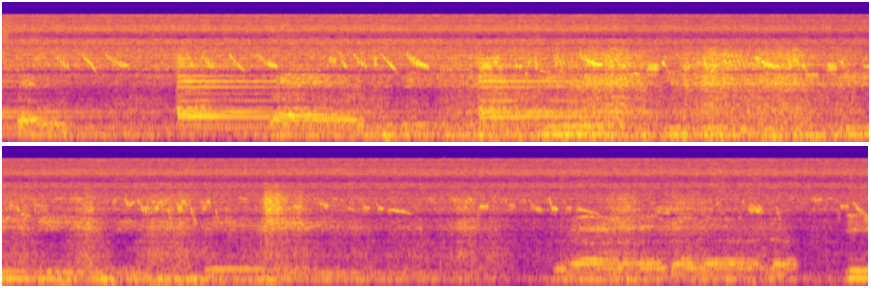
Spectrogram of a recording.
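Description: Church bells ringing, a few strikes that each hang on for a second or two: at the start, about two seconds in, about five seconds in, and again near the end. Underneath runs a steady background of high chirps and low distant voices.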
